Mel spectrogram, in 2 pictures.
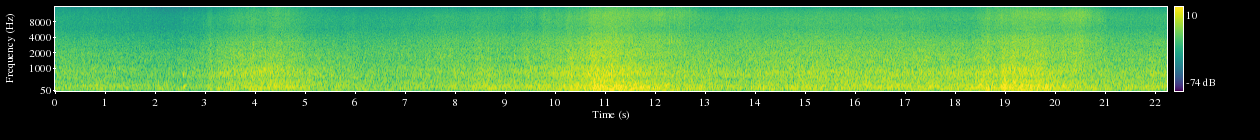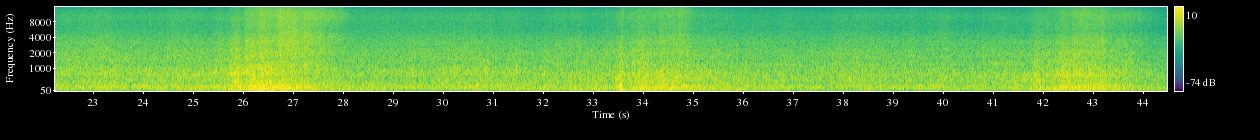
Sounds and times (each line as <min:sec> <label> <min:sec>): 0:00.0 waves 0:44.4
